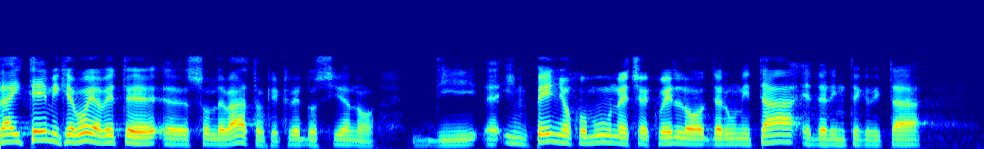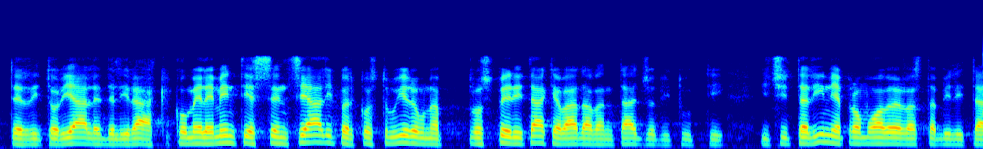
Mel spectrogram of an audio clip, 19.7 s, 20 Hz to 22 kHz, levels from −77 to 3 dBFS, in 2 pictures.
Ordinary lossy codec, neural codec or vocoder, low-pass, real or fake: none; codec, 24 kHz, 1.2 kbps, DualCodec; 5.4 kHz; fake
